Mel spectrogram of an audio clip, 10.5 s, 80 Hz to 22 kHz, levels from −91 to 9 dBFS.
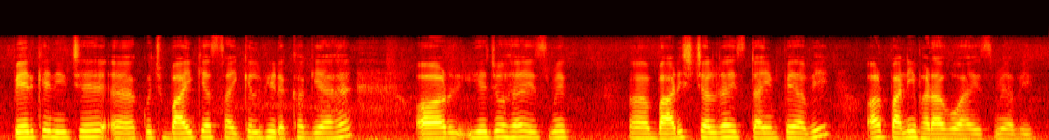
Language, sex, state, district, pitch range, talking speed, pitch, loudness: Hindi, male, Bihar, Gopalganj, 145-165 Hz, 190 wpm, 155 Hz, -18 LUFS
